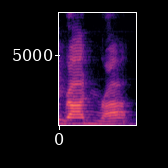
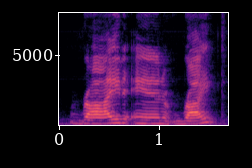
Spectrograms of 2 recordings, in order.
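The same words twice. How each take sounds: First: "ride and right" with the long i flattened to "ah"; Southern price smoothing. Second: Said in the usual way. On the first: Shown as a demonstration. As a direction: say "ride" and "right" as "rahd" and "raht". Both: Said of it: "We say ride and right".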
